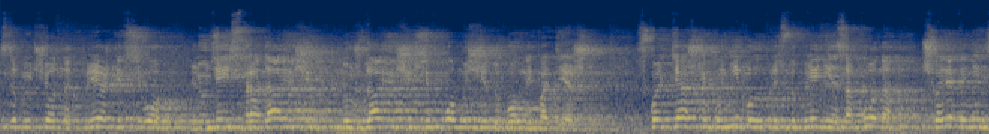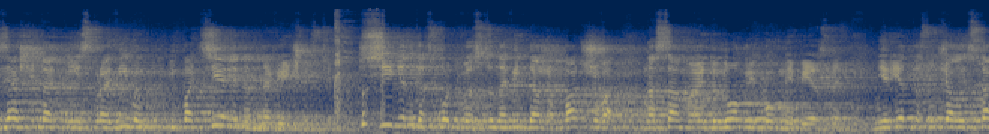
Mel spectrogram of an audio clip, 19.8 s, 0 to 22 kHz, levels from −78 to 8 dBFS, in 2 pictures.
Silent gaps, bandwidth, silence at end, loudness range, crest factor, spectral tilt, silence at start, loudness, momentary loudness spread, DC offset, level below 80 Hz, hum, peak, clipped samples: none; 15 kHz; 0 s; 1 LU; 16 dB; -4.5 dB/octave; 0 s; -17 LUFS; 4 LU; under 0.1%; -40 dBFS; none; 0 dBFS; under 0.1%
